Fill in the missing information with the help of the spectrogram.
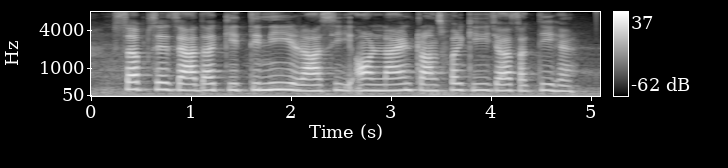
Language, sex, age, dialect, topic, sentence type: Hindi, female, 18-24, Marwari Dhudhari, banking, question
